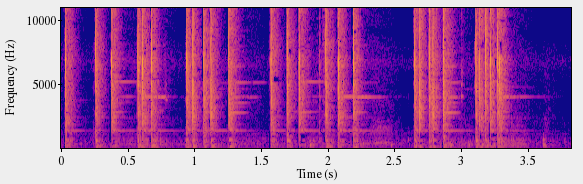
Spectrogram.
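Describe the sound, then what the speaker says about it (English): Ratcheted joints of a Fans Toys FT-04 Scoria transforming robot figure being posed, sharp clustered clicks in quick bursts with short pauses, close and clear with no talk. "The articulation is nice and clicky. Listen to that."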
